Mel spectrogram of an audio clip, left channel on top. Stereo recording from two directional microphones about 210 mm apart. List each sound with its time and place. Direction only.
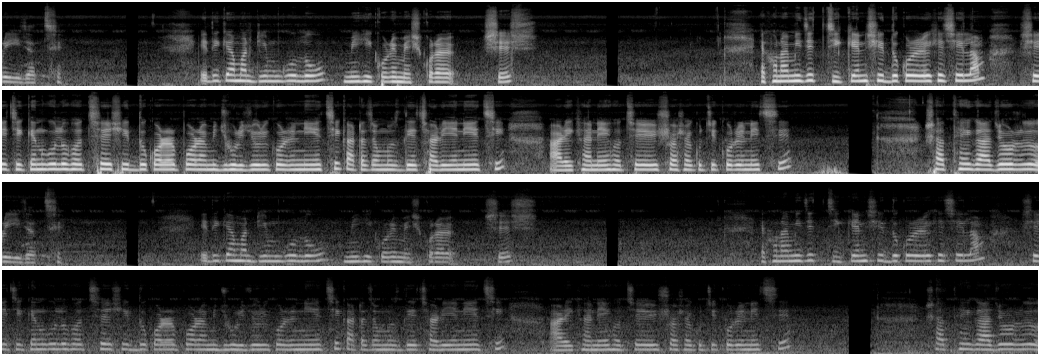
0.0 s a woman's voice: 10° left (ahead or behind)
2.0 s speech: 30° left (ahead or behind)
7.3 s a woman's voice: 45° left (ahead or behind)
